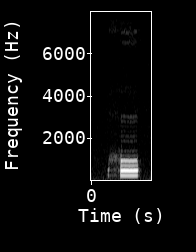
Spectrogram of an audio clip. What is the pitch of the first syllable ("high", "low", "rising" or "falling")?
low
